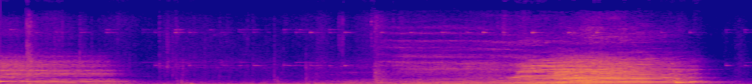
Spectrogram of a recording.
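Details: Being unloaded, a cow lets out a short moo, then after a quieter stretch a long, loud rising bellow with strong harmonics that fades out.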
